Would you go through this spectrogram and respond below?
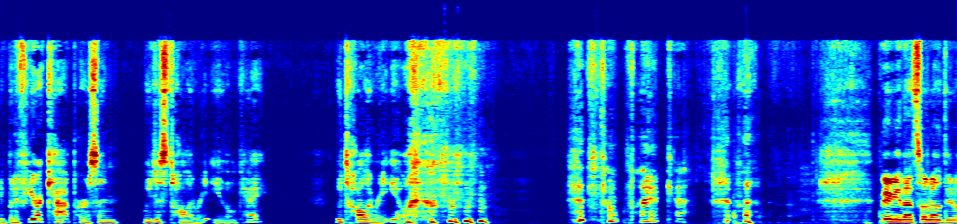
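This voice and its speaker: A man in his thirties hosts a casual livestream, greeting viewers and reading their comments aloud. He jokes at his own expense and laughs often. His voice is slightly raised in pitch and a little husky. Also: darkish tone, no room sound. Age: 30s. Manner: joking, self-mocking, laughs often. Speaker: livestream host.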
